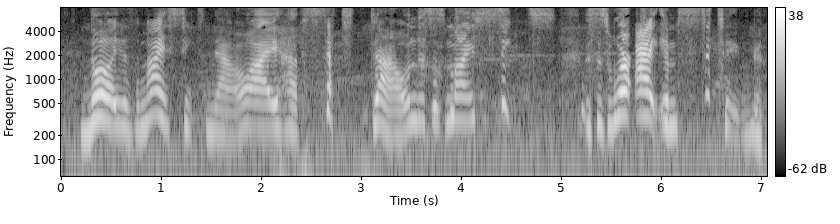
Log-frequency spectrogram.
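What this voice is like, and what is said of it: Terrible put-on Italian accent. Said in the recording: “This is a terrible Italian accent. I don't even know what accent this is”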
